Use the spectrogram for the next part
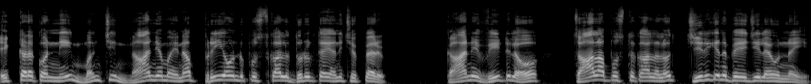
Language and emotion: Telugu, angry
